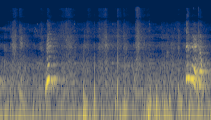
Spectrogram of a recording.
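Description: A woman's short shouted cries as she struggles against being dragged, one about a second in and another near the end, with scuffling footsteps on paving between them.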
